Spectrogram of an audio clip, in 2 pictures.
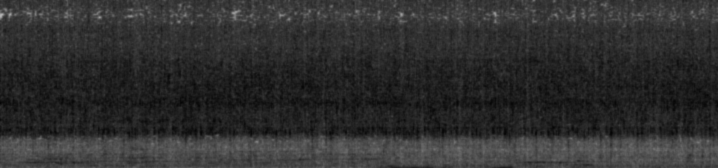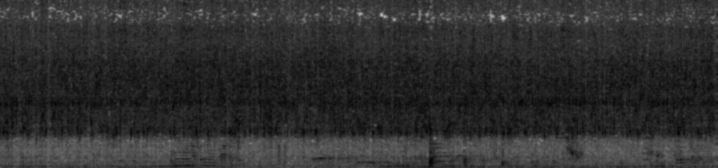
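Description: Pancit noodles, meat and vegetables sizzling in a large wok, a steady hiss, with a couple of light knocks of a utensil against the pan near the end.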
